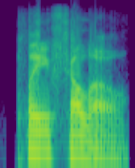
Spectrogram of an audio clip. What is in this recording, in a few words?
"playfellow", American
